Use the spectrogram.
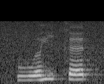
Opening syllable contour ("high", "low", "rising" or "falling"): rising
